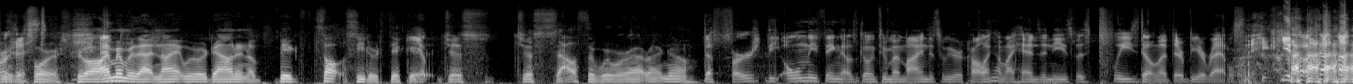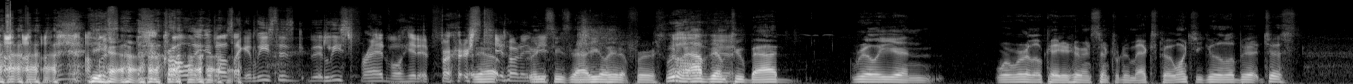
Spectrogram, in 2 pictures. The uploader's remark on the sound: sit outside in the beautiful woodlands of southern New Mexico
